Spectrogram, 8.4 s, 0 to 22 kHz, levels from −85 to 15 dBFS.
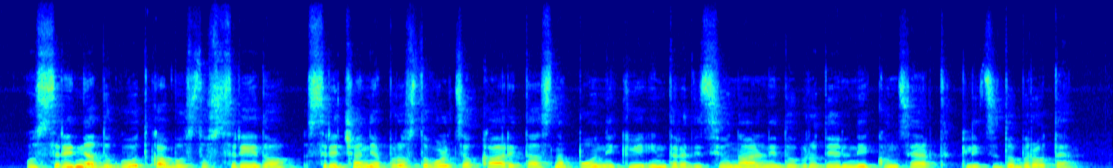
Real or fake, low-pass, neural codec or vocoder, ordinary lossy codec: real; none; none; none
